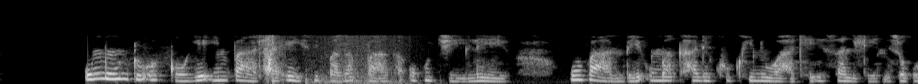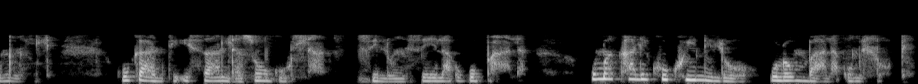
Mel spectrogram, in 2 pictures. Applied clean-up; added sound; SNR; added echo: none; Fire; 6 dB; none.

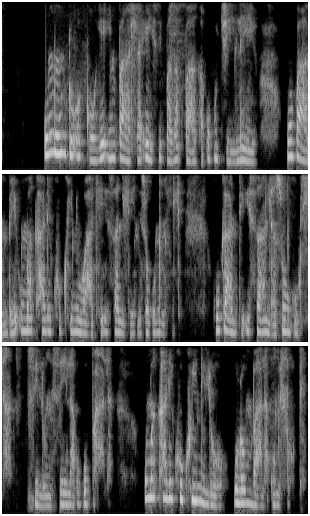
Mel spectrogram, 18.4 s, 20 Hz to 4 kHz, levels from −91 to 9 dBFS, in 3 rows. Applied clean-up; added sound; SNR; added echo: none; none; none; none.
